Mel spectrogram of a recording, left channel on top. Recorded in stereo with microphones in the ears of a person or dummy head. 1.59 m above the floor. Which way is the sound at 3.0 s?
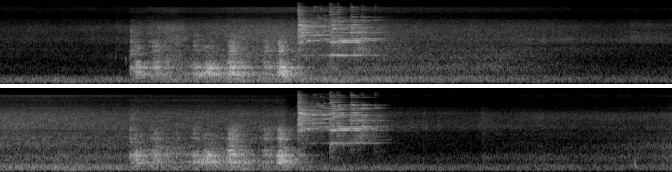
15° right (ahead or behind).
